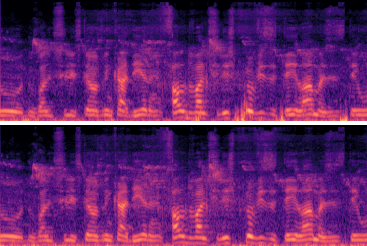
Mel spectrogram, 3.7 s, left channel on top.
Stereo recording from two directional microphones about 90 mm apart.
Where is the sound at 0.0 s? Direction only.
20° left (ahead or behind).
